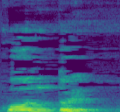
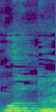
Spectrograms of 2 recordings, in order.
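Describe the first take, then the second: First: The vowels sound like o. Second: The vowels sound like u.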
